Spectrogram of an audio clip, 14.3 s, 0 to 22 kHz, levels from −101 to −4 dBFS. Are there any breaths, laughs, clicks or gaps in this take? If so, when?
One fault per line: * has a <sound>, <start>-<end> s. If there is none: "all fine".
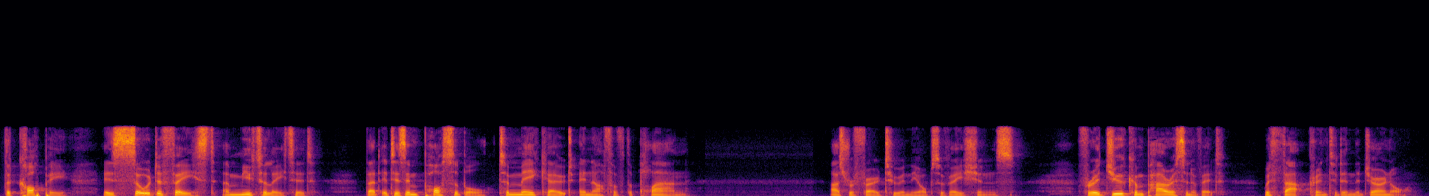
all fine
